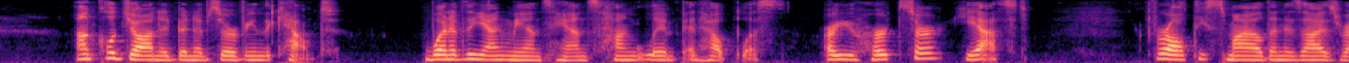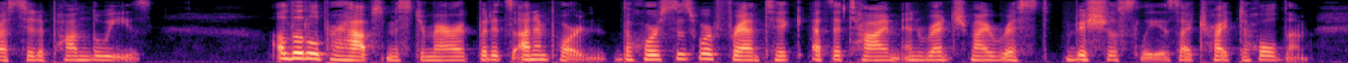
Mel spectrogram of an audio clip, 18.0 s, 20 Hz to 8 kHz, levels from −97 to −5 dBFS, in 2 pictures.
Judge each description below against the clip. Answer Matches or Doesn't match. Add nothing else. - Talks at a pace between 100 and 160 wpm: Doesn't match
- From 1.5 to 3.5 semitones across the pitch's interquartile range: Matches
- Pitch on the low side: Doesn't match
